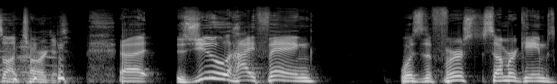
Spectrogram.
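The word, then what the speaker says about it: Xu Haifeng: So it'd be like Haifeng Zhu, but they pronounce it Zhu Haifeng.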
